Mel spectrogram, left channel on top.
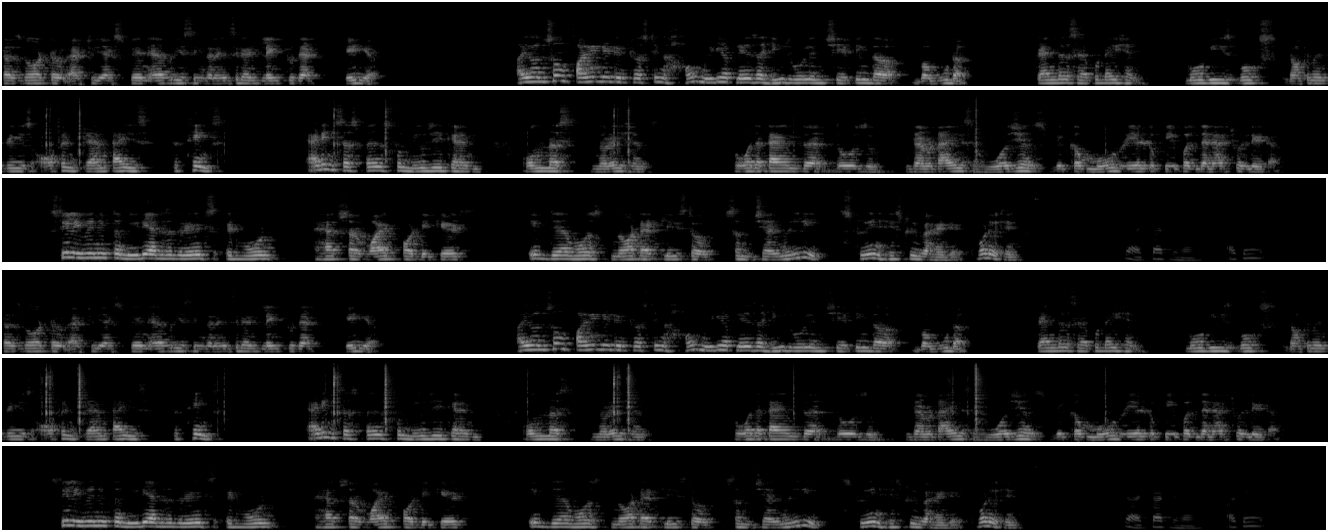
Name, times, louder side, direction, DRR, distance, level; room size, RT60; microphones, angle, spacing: voice 1, 0.0-3.8 5.1-9.7 10.3-11.4 11.8-15.5 16.3-18.1 18.5-19.7 20.6-26.0 27.0-29.3 29.6-31.2 31.8-36.7, left 2 dB, 40° left, 1.1 m, -36 dB
sound 1, 13.6-14.2 14.8-14.9 15.4-15.6 16.5-16.8 17.1-17.3 18.3-18.7 19.3-19.7 21.0-21.4 22.5-23.2 23.6-23.7 23.9-24.5 25.3-25.6, right 10 dB, 75° right, 4.2 m, -44 dB
voice 2, 37.7-39.2, right 2 dB, 40° right, 5.4 m, -58 dB
head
